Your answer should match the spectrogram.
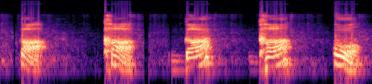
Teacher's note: আচ্ছা, দেখো আমরা যখন ক খ গ উচ্চারণ করি, ক খ গ যখন আমরা উচ্চারণ করি, ঠিক আছে, তখন আমাদের জিহ্বার গোড়া, মানে আমাদের যে জিহ্বা আছে, যে জিহ্বা দিয়ে আমরা স্বাদ গ্রহণ করি, সেই জিহ্বার গোড়াতে এসে আমাদের ফুসফুস তাড়িত বাতাসটা আটকে যায়। আটকে যাওয়ার পরে যখন তুমি ছেড়ে দাও তখনই উচ্চারণ হয় ক। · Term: কণ্ঠধ্বনি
